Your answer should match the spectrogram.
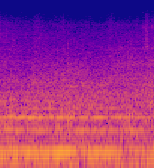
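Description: Inside a car driving slowly in traffic: steady engine and road noise with an even low hum.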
